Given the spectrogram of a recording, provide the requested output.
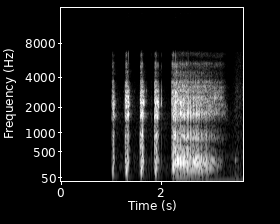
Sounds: Throat clearing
